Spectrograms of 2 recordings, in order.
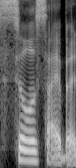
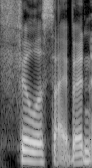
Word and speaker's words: psilocybin: messages me they're like it's psilocybin not fil ayban and I'm like well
